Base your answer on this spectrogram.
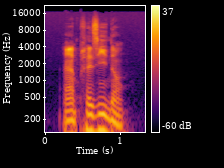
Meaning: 1. president 2. chairperson 3. Speaker
- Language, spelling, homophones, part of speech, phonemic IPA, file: French, président, présidant / présidents, noun, /pʁe.zi.dɑ̃/, Fr-président.ogg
